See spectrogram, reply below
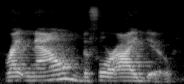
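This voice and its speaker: A woman teacher reading a picture book aloud to young children in an expressive, simple way. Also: lowish voice, a little slow, roomy sound, rough recording.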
